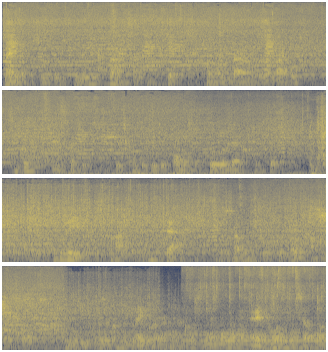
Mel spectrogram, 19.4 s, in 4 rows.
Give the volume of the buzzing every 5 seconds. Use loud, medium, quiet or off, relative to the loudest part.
loud, medium, medium, loud.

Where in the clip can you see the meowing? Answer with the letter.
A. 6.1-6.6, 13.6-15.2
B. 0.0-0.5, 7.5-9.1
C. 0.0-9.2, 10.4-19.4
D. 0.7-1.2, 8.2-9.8
A.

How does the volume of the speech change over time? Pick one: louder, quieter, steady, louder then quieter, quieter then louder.
steady.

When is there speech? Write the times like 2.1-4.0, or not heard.
0.0-9.2, 10.4-19.4.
